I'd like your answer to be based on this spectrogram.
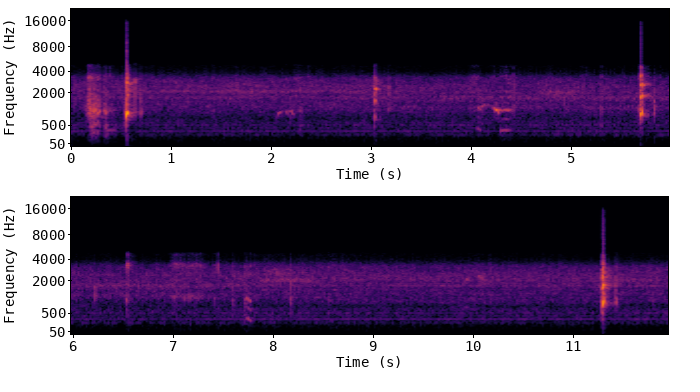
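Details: Two-week-old baby girl with hiccups: several short, sharp hiccup sounds spaced irregularly, with soft baby noises and a faint steady room hum; harmless newborn hiccups.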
